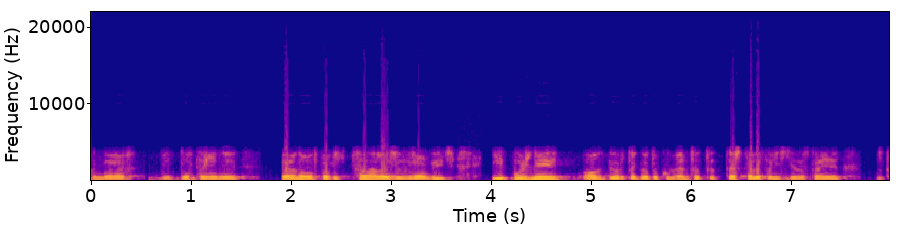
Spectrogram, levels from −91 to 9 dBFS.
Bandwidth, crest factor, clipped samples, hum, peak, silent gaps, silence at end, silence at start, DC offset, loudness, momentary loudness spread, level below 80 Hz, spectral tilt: 4.6 kHz; 14 dB; 0.1%; none; 0 dBFS; none; 0.05 s; 0 s; under 0.1%; -14 LUFS; 10 LU; -58 dBFS; -10 dB/octave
